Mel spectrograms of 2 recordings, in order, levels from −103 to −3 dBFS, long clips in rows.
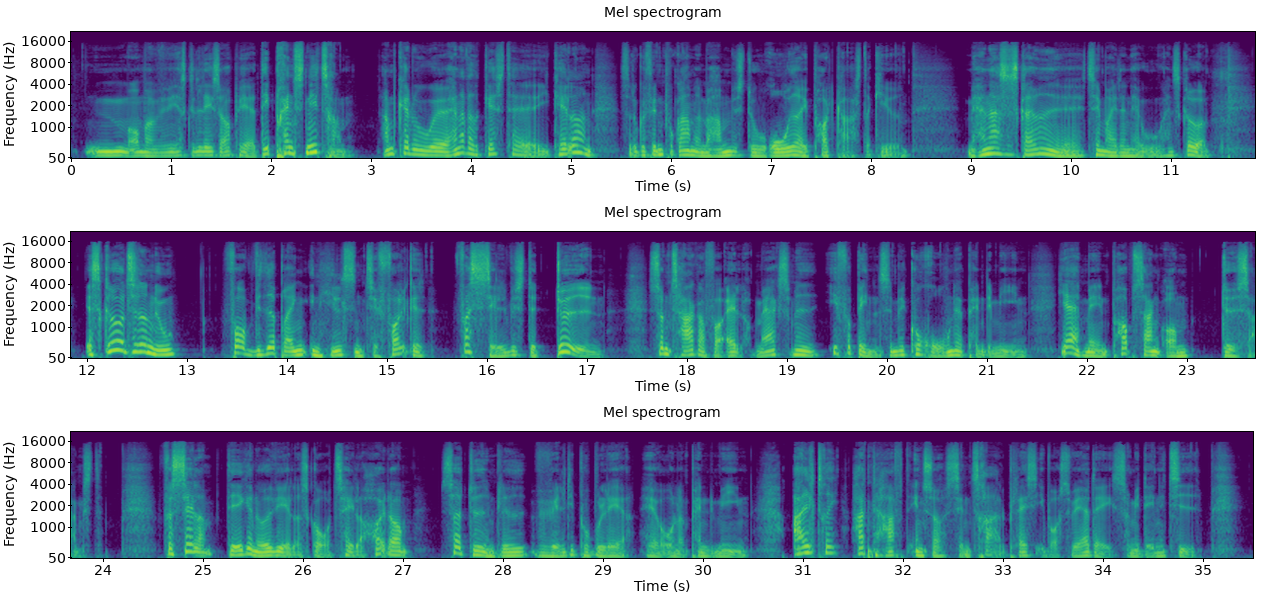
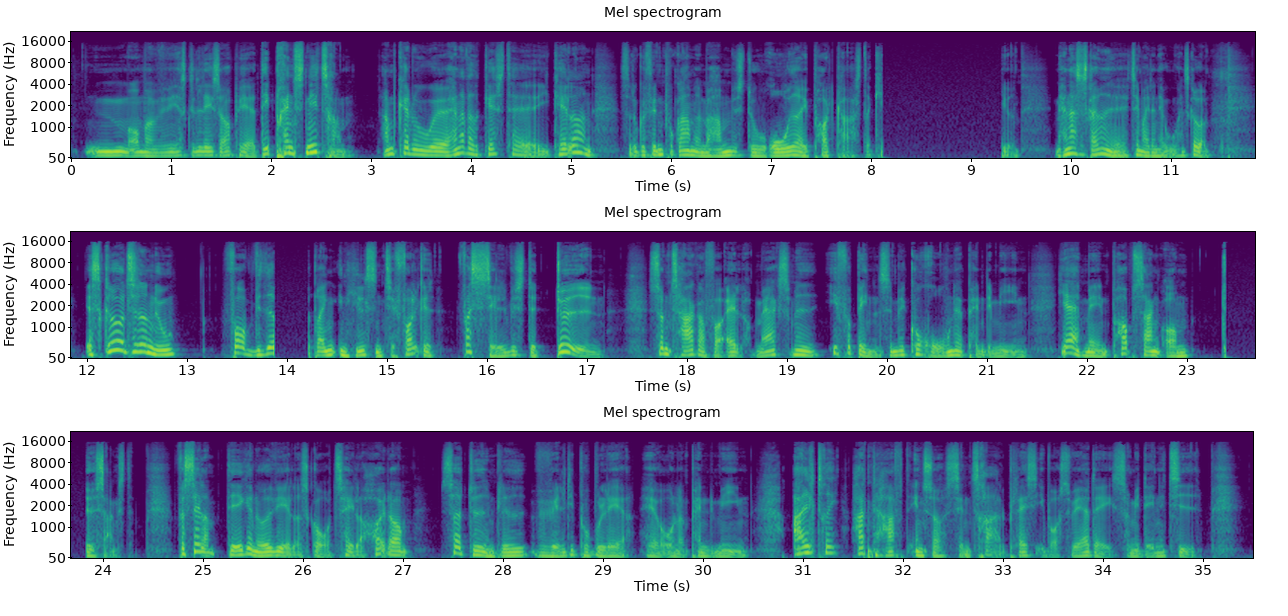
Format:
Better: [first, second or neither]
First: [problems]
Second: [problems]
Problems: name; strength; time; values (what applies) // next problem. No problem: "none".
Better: first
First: none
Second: audio freezing; at 8 s for 1 s, at 14 s and at 23 s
